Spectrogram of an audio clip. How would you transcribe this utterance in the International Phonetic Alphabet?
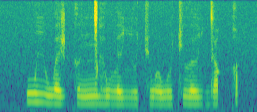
w i w ɛ ʒ k ʏ ŋ͡ǀ ɛ̤ w l e ʎ ʊ c w ʊ w u c ð ʏ ʎ d ʏ q

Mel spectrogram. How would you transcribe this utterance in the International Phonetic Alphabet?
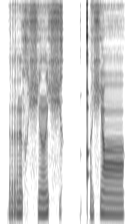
r ə̃ x ç ə̃ ç | qʼ ə̤ ç ɑ̃

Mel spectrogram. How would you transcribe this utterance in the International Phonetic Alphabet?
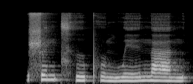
ʂ ə˦ n t͡sʰ ɹ̩˨˦ pʰ ʊ˨˩ ŋ w e˨˦ ɪ̯ n̪ a˥˨ n

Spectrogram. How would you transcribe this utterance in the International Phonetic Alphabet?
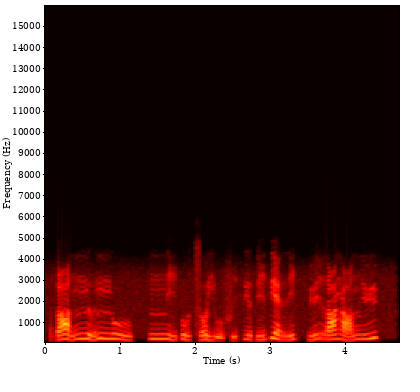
ɗ ɑ˩˧˩ nː ɯ˧˩˧ nː u˧˩ | nː i˧˩˧ ʔ u˧˩˧ t͡s o˩˧˩ j ṵ˧˩ f ḭ˥˨ pʲ ɯ˧˩ ɗ i˩˧ pʲ æ˥˨ r i˩˧˩ k͡p y˩˧ r ɑ˧˥ ŋ ɑ˧˩˧ n y˧˥

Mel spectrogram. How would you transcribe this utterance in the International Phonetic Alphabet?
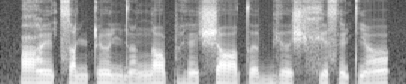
ʕ ɛ̃ t͡s ɑ nʲ ʈ ə̃ː nʲ d̪ ɑ̃ n ɑ p ɦ ɛ̃ ʃ ɑ t̪ ɜ bʲ əː ʃ xʲ ɜ s ɛ̃ tʲ ɑ̃

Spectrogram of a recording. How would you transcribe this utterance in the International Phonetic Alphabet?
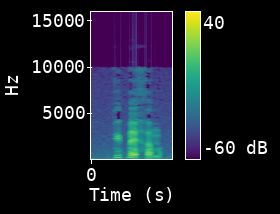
k yː˥ p̚ ɛː˧ h ɐ˨˩ m

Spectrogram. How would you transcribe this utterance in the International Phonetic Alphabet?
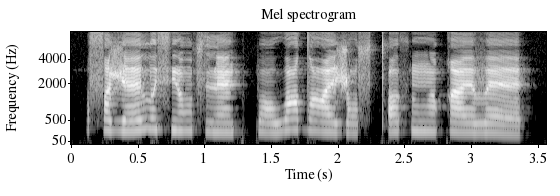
sˤ ɪ ʒ ɛ l ʊ sʲ ũː sˤ lʲ ɛ̃ k p ɔ w u dˤ ɛː ʒ u sˤ tʼ ɔ θ ũː q ɛː v ɛ

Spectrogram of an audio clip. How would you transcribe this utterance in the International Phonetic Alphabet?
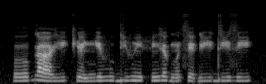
oː˨˦ ɡ aː˨ ɣ i˧ t͡ʃ ɛ̃˨ ɲ e˦ v u˧ ɡ i˦ v ĩ˧ h ĩ˦ ɣ ɛ˦˨ ɡʷ ĩ˦ s e˨ ɗ iː˧ d iː˦ z i˦

